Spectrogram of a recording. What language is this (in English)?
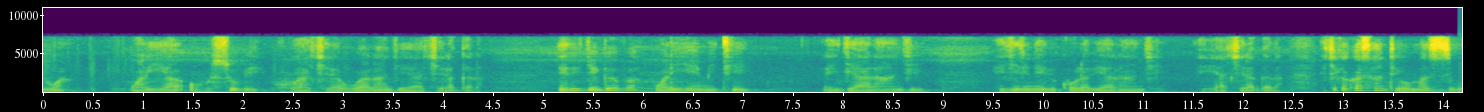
Ganda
